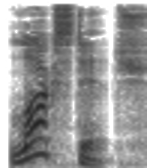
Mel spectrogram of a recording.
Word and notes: lockstitch: British English

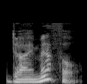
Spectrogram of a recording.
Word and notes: dimethyl: British English

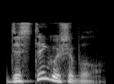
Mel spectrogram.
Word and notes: distinguishable: British English

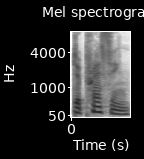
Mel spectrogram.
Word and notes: depressing: American English

